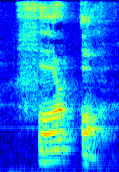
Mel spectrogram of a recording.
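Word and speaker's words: ∀: এই জিনিসটার উচ্চারণ হচ্ছে, বা ম্যাথমেটিশিয়ান এটাকে উচ্চারণ করে ফর অল।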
